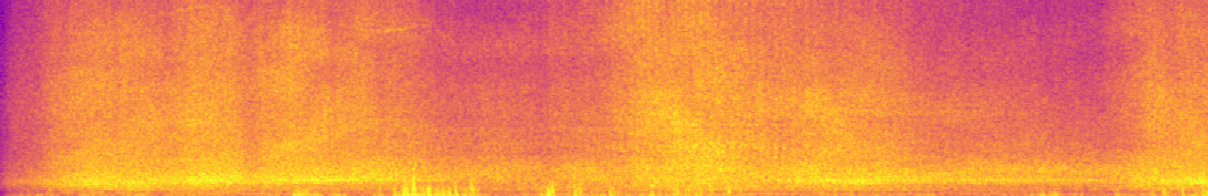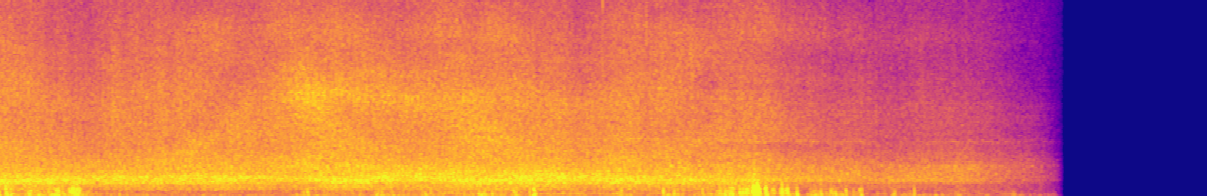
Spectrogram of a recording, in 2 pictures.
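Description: Outdoor wind buffeting the microphone, a steady rushing noise with low rumbling gusts about four, twelve and twenty seconds in; it starts suddenly and cuts off at the end.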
